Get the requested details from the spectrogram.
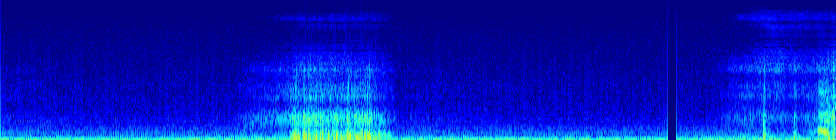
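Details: Sleep snoring recorded with the SnoreLab app: deep, rumbling snores on breathing in, about one every four to five seconds, over steady low room hum.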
